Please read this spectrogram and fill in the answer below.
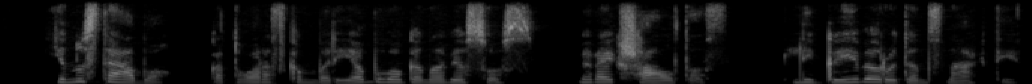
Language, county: Lithuanian, Kaunas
